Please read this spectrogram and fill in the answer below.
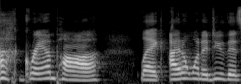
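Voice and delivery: normal talking voice

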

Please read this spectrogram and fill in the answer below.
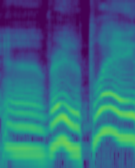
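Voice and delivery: put-on confused, puzzled, lost-sounding kid voice. Retelling his answer when the coach asked if he was ready, imitating a confused kid. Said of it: "confused kid".

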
